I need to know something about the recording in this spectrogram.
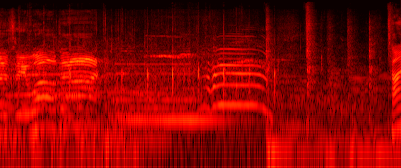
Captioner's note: cheers and applause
